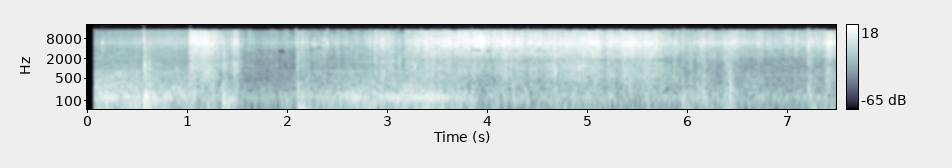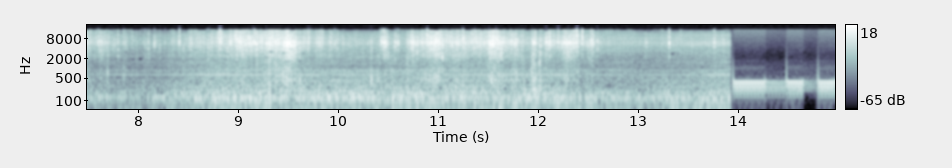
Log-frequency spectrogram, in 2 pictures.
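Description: Groceries being packed into a reusable shopping bag, heard from inside it: the bag and plastic-wrapped packages rustle and crinkle, with small knocks as items drop in.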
